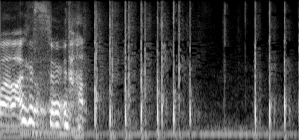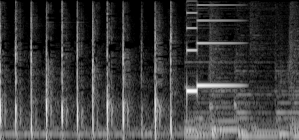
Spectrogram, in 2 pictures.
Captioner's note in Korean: 웃음; 다들 박수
